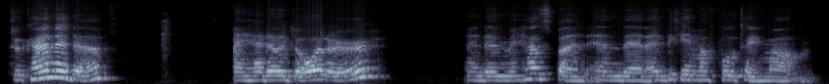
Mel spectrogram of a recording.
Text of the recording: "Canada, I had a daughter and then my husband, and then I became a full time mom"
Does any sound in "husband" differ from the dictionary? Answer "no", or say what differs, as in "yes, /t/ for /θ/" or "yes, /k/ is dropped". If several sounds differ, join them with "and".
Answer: no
